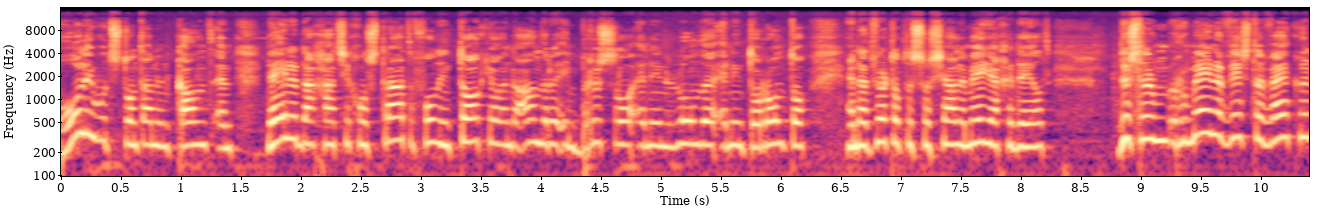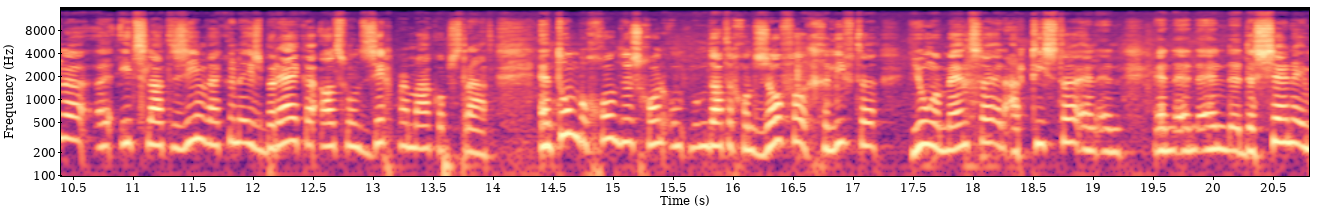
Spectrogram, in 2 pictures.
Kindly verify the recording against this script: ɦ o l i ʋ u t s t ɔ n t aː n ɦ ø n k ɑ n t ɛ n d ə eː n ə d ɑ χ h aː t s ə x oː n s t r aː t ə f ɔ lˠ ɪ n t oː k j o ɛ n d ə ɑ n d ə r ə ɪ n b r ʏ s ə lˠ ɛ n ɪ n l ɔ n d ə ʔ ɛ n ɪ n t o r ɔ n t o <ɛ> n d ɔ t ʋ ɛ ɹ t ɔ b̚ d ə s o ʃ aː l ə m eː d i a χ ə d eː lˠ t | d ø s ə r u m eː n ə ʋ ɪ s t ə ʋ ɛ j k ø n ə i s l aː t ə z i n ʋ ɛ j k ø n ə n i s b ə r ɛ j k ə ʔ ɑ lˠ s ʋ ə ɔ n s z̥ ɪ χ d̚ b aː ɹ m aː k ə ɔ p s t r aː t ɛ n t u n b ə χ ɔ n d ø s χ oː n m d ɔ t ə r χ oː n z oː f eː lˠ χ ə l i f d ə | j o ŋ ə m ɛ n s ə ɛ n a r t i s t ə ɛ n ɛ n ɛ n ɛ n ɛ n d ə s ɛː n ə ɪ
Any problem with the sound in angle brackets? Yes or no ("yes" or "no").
no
